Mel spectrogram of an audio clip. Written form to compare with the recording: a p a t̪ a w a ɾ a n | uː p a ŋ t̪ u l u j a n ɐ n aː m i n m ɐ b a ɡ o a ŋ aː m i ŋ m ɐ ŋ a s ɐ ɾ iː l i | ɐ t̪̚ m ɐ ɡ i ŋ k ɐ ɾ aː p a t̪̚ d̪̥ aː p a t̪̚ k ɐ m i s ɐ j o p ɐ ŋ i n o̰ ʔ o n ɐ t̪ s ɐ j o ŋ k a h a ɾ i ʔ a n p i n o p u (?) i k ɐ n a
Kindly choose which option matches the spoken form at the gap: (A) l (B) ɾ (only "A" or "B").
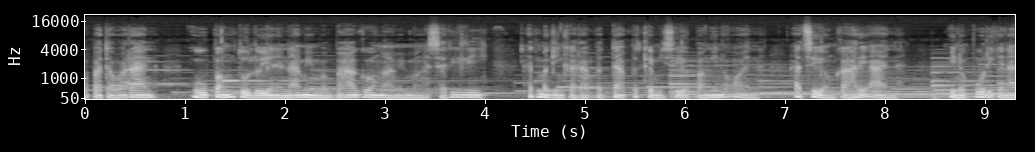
B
